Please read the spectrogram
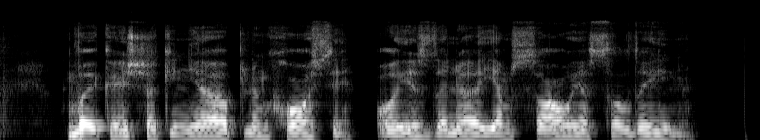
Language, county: Lithuanian, Tauragė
